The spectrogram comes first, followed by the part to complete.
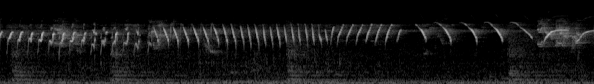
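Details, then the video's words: Lure song from a canary for prompting other canaries to sing: long runs of fast pulsed trills in several phrases, ending with loud downward-swept notes, high and bright. "PANCINGAN SUARA KENARI GACOR"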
